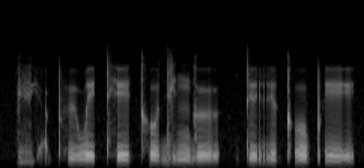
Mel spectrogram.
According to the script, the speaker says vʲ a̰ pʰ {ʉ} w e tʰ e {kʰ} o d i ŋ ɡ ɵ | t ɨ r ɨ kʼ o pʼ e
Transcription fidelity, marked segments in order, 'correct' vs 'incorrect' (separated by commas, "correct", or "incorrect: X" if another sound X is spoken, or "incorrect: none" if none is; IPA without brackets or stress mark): correct, correct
